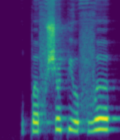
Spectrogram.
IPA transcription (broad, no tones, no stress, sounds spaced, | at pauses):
p ə f ʃ ə˞ pʲ oː f v ə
